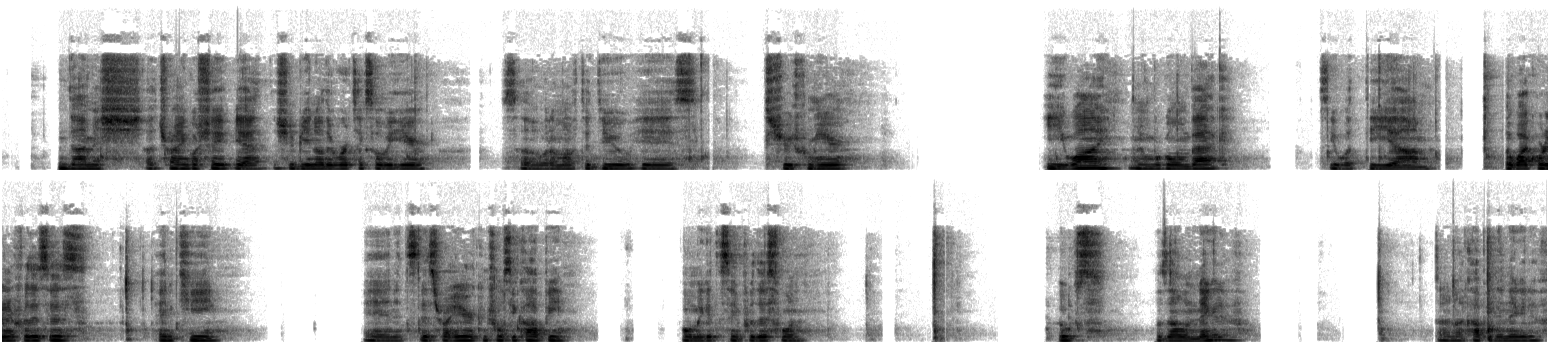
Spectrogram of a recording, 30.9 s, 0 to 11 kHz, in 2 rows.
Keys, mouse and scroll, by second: 0.1 shift+middle click, 0.9 middle click, 4.0 middle click, 10.3 e, 16.5 n, 18.1 click, 19.4-21.5 drag, 21.7 click, 22.9-26.1 drag, 28.0-30.9 drag.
